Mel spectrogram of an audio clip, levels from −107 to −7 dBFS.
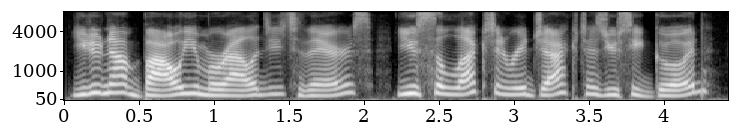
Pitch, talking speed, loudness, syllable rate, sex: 220 Hz, 205 wpm, -19 LUFS, 5.1 syllables/s, female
